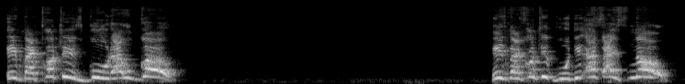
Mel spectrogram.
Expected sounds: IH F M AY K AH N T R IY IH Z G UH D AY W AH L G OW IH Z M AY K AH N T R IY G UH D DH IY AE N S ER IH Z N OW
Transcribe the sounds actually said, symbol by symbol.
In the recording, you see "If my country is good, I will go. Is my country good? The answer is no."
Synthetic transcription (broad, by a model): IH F M AY K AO N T R IY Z G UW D AY W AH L G OW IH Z M AY K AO N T R IY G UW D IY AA S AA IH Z N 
